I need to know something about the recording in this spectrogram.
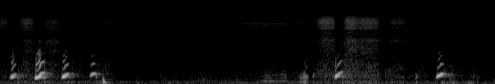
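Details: Sleeping dog dreaming and barking softly: a quick run of four short muffled yips, a pause with faint breathing, then a few more soft yips.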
